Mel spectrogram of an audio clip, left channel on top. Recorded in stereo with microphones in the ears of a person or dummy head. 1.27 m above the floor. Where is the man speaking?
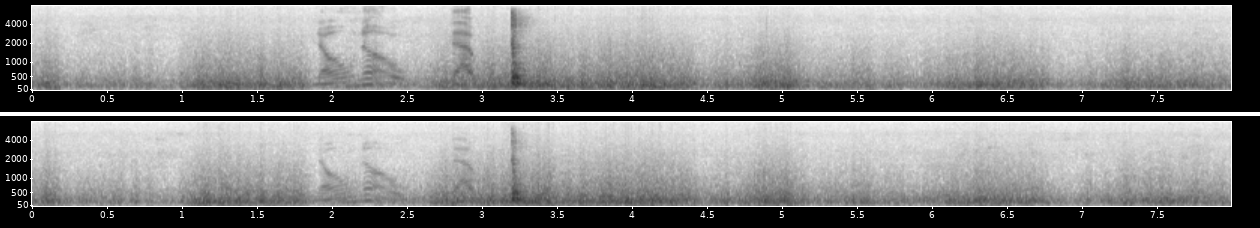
75° left (ahead or behind).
